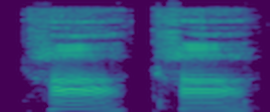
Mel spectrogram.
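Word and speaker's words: ㄱ: And it is not a G and it's not a K. So, ka. What letter does it sound like? It actually sounds like a K. It doesn't sound like a G ever. It's not ga, because G in English, we have that g sound we add.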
